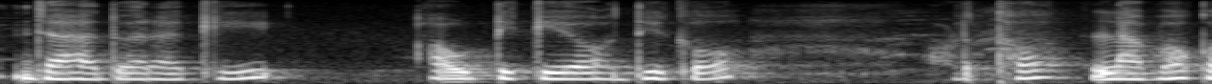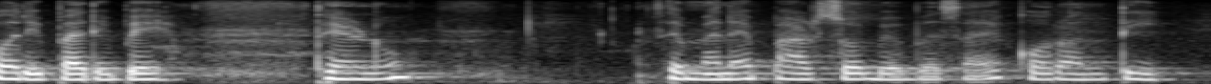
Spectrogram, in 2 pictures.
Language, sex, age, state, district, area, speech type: Odia, female, 18-30, Odisha, Ganjam, urban, spontaneous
